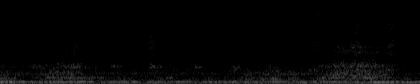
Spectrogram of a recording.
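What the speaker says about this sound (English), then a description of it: "It sounds like a scratching sound. Uh-huh. That's the hair getting cut off." A 3D-printed razor scratches through hair in quick repeated rasping strokes, close but faint, with a low hum underneath.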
